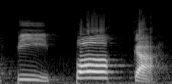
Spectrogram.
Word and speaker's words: pipoca: Então, pipoca, né? Olha qual é a sílaba que eu falo com maior intensidade. O pó. Pipoca, né? Chamou, pipoca. Olha só, o pó, como ele estica um pouco mais.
